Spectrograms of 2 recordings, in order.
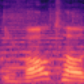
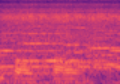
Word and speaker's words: Yveltal: And then Yveltal gets the big knockoff.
